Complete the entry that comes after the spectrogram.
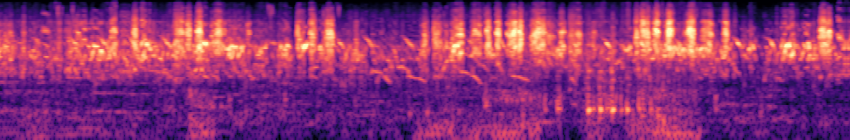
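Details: Caged budgerigars chatter as a group in an aviary: fast high twitters and squawks, with a few short rising and falling whistled notes standing out.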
